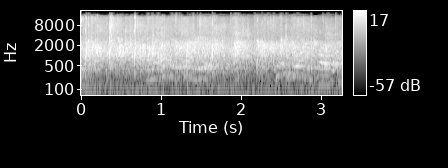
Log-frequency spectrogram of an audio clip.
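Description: An audience gives the Lord a hand clap in a dense, steady burst of applause that stays loud throughout, the many overlapping claps blending into a continuous crackling roar.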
